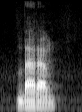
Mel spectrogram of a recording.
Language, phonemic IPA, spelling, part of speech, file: Wolof, /ˈbaːraːm/, baaraam, noun, Wo-baaraam.ogg
- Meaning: finger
